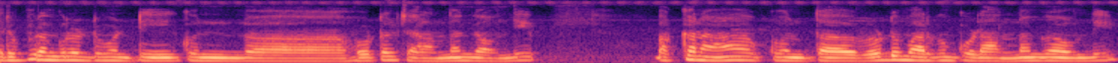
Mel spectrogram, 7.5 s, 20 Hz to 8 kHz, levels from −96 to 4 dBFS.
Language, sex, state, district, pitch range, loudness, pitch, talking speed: Telugu, male, Andhra Pradesh, Anantapur, 140-165 Hz, -15 LUFS, 150 Hz, 95 wpm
